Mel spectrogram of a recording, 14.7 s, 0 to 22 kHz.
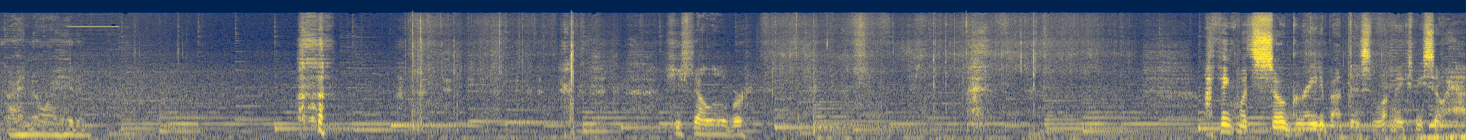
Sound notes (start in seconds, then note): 3.8 laughs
